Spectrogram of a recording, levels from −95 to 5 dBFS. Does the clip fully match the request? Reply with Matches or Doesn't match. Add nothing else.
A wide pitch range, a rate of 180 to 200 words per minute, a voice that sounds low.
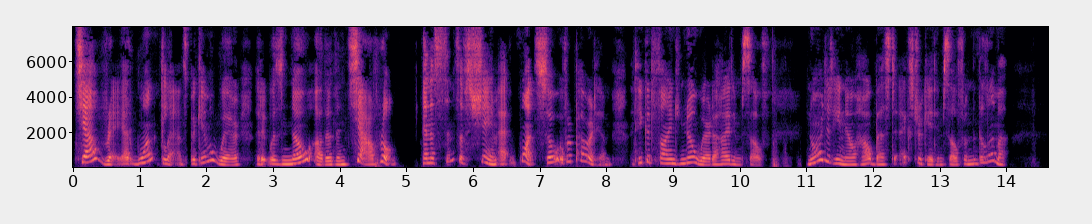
Doesn't match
